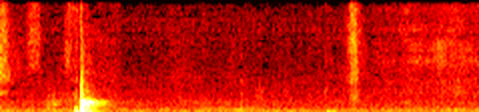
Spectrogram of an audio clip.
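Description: A single hollow knock of an empty cardboard trading-card box being set down on the table, followed by faint rustles of cards being handled near the end.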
